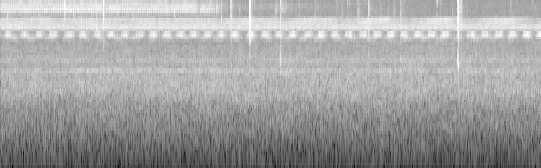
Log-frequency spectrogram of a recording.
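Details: Constant high insect trilling with a pulsed chirping band beneath, heard alongside a bonfire whose loud pops and snaps punctuate the recording every second or two.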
